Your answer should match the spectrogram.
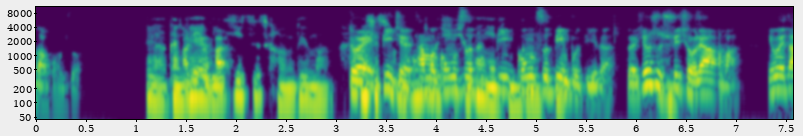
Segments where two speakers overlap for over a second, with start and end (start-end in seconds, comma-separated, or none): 3.1-5.3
